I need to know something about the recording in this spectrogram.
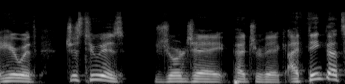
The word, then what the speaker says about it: Đorđe: It was almost like a J sound at the beginning. Yeah, the like Serbian D with the bar is a DJ. It's a DJ. So yeah, it's Đorđe Petrović, I believe.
